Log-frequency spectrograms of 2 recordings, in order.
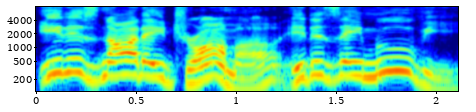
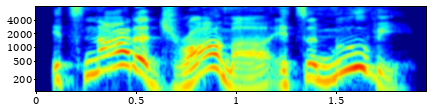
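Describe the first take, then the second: First: The word not gets no special stress. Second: The word not is strongly stressed. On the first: It simply states a fact. "You're not saying" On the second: It corrects a wrong idea. "that more contrasting not"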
